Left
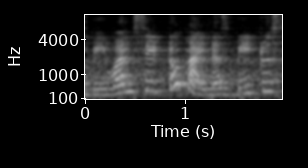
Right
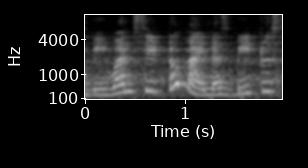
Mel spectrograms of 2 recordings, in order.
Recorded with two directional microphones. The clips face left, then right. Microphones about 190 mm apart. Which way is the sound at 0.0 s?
35° right (ahead or behind).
